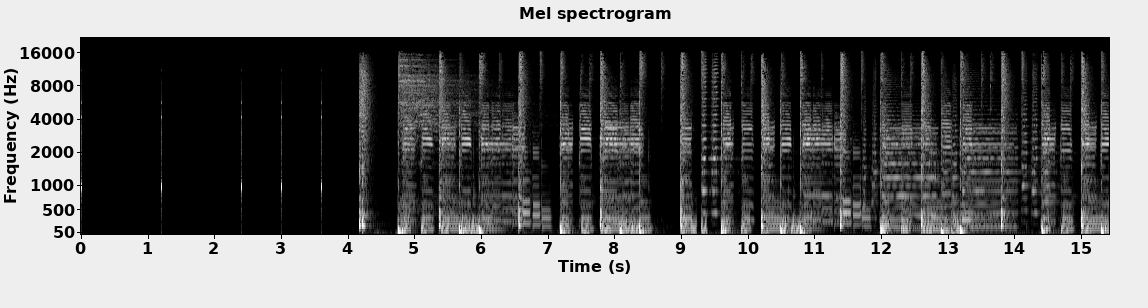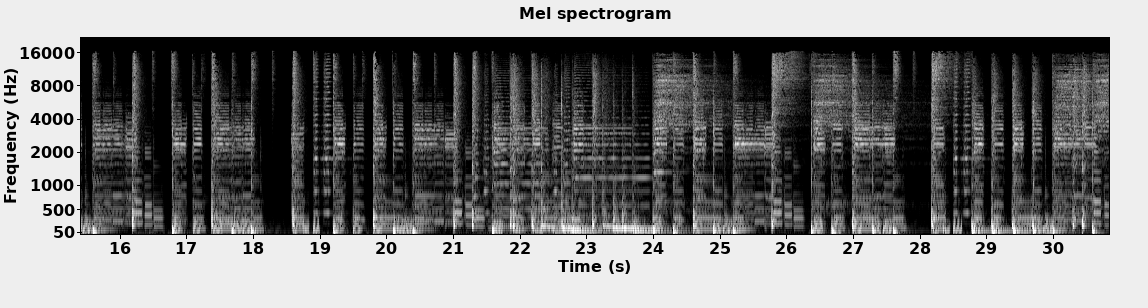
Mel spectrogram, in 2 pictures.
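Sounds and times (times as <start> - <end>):
drums: 4.1 - 30.8
guitar: 4.8 - 30.8.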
